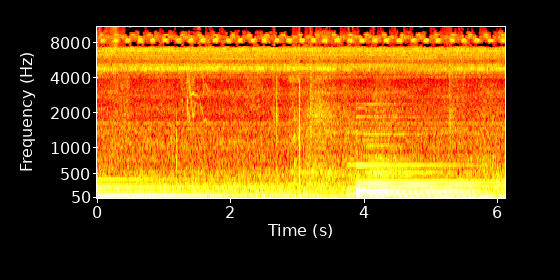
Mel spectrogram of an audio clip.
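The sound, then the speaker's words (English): Crickets chirp steadily and continuously through the whole stretch, a thin high trill over a low background rumble that grows slightly louder partway through. No voices. “I'm listening to the crickets. I hope you can hear them.”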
